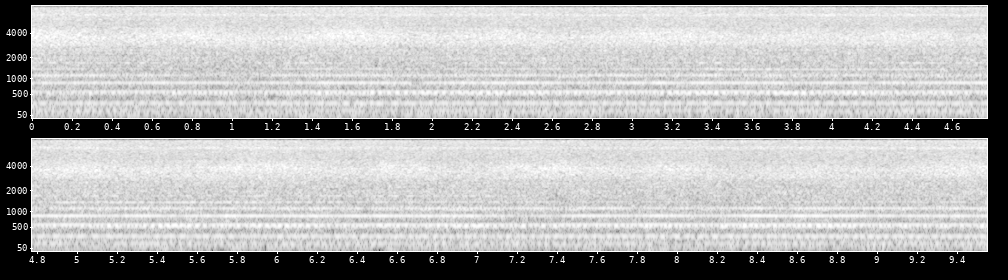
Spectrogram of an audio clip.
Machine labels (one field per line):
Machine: fan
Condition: normal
